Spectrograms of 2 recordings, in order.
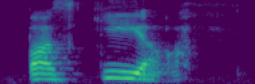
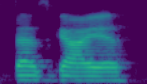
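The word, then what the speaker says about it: Basgiath: So she said it should have been Bazgiath. – Bazgiath. – Bazgiath. And I'm sorry if I'm butchering that again. I tried to write it exactly the way she wrote it. Bazgiath. And so if I'm actually probably going to put her link in or her TikTok video in this so you could go back. But we are going to use the way Rebecca Yarros pronounces it, which is Bazgaith.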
